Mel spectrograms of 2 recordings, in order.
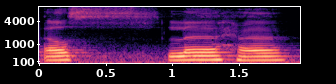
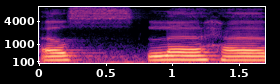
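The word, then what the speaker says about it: أصلح: Nah, alifnya ketika masuk dia ke huruf shad, jangan sampai a-nya ini tidak sempurna. A, wa, a, wa, a. Ya, jangan sampai dibaca wa, a, o. Ya, nanti dia tebal. Tapi dibaca sebagaimana semestinya. Wa, as, wa, a, wa, aslaha, wa, aslaha balahum.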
